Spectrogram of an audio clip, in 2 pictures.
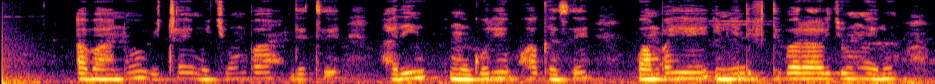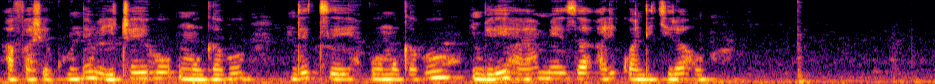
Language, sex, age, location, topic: Kinyarwanda, female, 18-24, Huye, health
